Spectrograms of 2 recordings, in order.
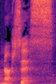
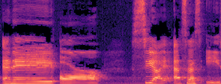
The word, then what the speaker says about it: Narcisse: This is Narcissus, or Narcisse. It's spelled Narcisse, so I guess it would be Narcisse.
